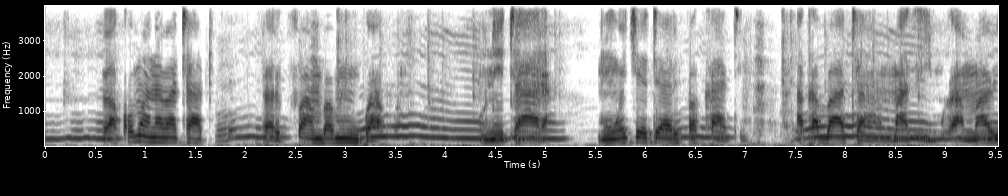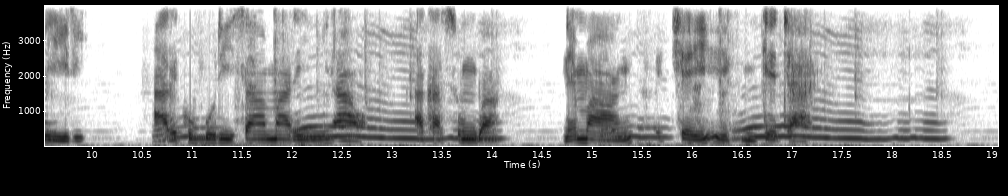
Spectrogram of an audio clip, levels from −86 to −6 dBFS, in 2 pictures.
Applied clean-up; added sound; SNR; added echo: none; Dog; 5 dB; none.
